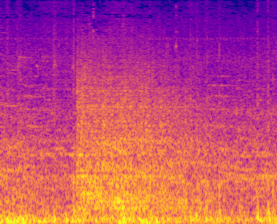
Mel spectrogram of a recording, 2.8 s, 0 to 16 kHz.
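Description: A musket volley fires on command during the Battle of Lexington and Concord in Assassin's Creed 3, as one sharp, loud crackling blast that rolls off over a rumbling battlefield background.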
